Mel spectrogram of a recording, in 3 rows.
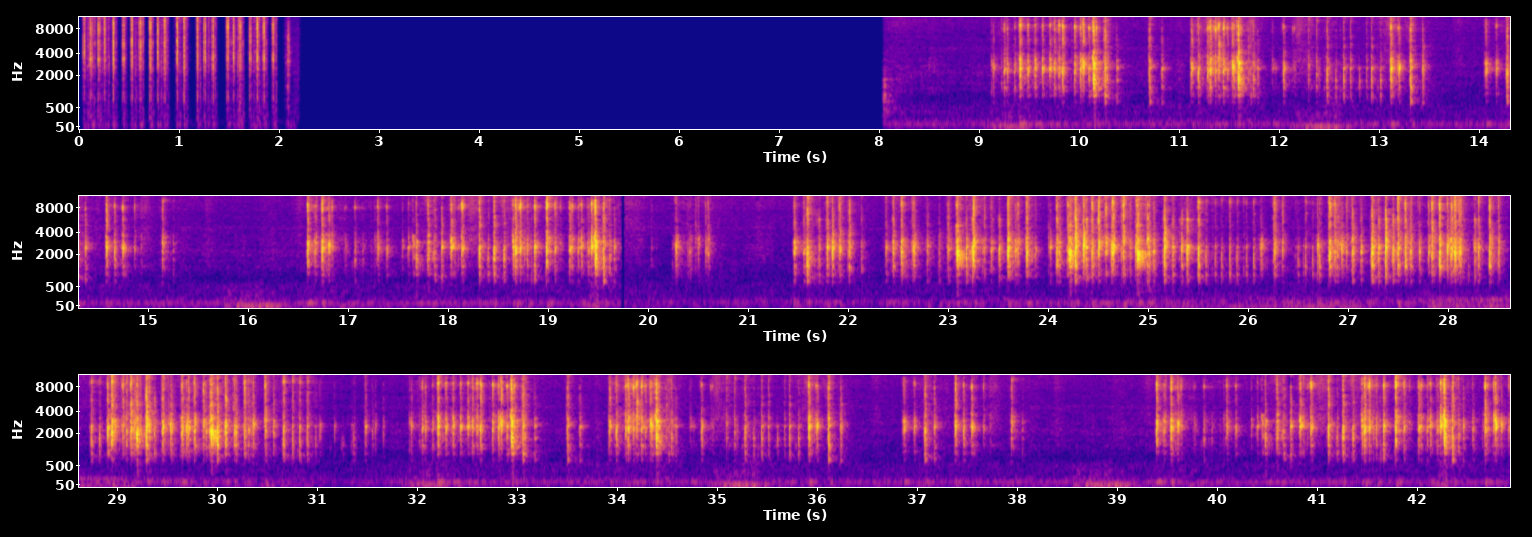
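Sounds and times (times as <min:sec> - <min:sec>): mechanical keyboard typing: 0:00.0 - 0:02.2, 0:09.1 - 0:15.3, 0:16.6 - 0:20.7, 0:21.4 - 0:38.1, 0:39.4 - 0:42.9.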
